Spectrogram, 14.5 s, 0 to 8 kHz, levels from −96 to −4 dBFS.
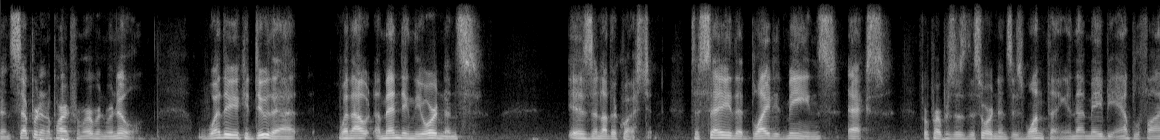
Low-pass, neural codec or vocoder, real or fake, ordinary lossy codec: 7.2 kHz; none; real; Opus, 32 kbps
